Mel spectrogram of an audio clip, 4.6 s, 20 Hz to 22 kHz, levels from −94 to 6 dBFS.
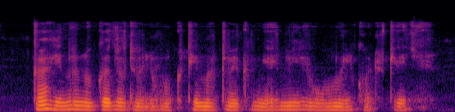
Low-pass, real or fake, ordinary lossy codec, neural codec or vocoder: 9.9 kHz; fake; Opus, 24 kbps; autoencoder, 22.05 kHz, a latent of 192 numbers a frame, VITS, trained on one speaker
